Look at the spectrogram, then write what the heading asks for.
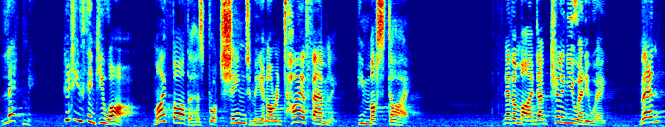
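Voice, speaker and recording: A fierce young Sith in a video game. Her fairly high voice swings widely, scornful and haughty, over faint background noise. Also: big pitch swings, normal speed. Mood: furious, cold. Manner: sharp, haughty. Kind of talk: dramatic video game acting.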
